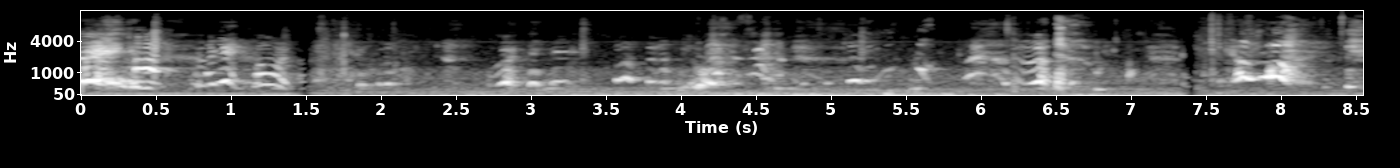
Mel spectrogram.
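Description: Girls' voices laughing and squealing in short bursts, with no clear words, breaking off abruptly twice.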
